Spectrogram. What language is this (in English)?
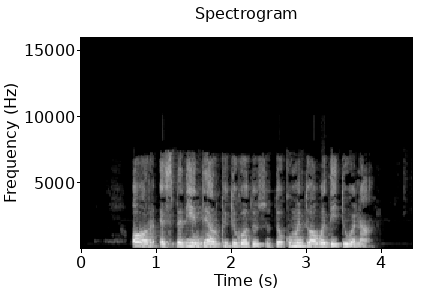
Basque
